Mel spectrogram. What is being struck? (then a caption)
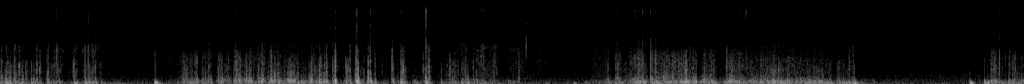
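Cork trivet. A round cork trivet is held close and scratched and tapped with fingernails. The result is a soft, low, crackly patter of dull taps and scraping. Brief pauses break up the sound, with a few sharper taps standing out.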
